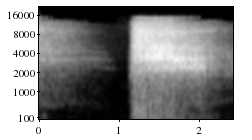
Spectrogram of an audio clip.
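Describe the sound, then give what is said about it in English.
Loud breathing through the mouth during a breathing exercise: one airy breath that tapers off, a short silence, then a sudden, forceful, hissing breath held strongly before easing, with no voices. “Breathe in and breathe out as loud as you can. So breathe out through your mouth and feel it coming from here.”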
